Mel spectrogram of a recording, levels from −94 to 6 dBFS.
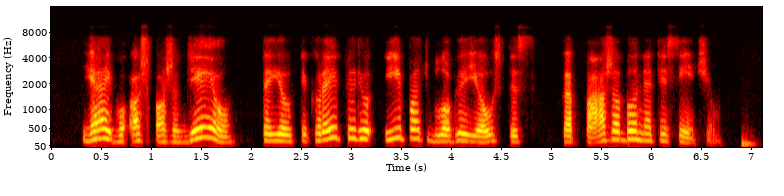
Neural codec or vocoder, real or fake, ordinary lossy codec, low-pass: codec, 16 kHz, 1.1 kbps, Voila-Tokenizer; fake; Opus, 16 kbps; 7.2 kHz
